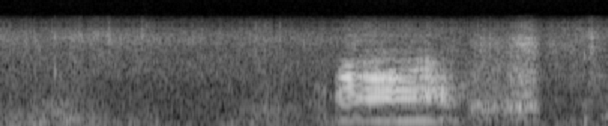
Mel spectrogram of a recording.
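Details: Tangled heifer stuck in a tree lets out a short, loud, buzzy moo of under a second, with rich harmonics, amid rustling and outdoor background noise.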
